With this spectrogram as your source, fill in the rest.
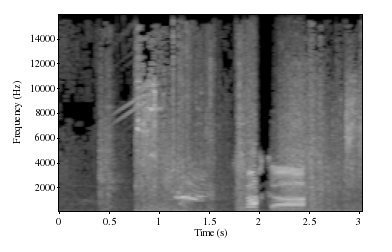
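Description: Rapid gunfire rings out close by.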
